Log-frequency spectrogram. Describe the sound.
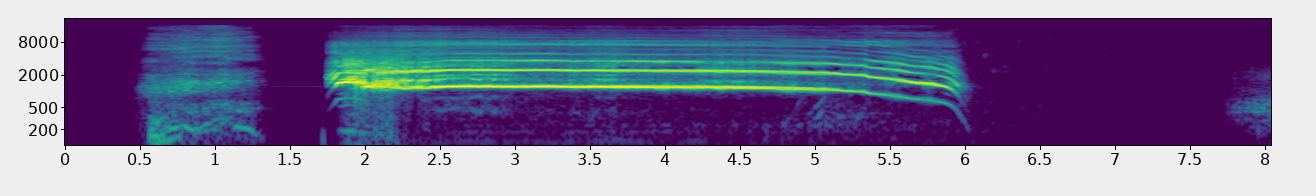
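A long, intense, loud scream performed as an imitation of a woman screaming while giving birth, held for about four seconds before its pitch sags away at the end, preceded by a brief breathy vocal burst.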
